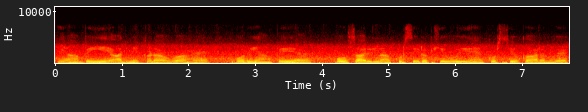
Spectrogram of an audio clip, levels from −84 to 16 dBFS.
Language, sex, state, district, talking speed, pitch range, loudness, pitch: Hindi, female, Haryana, Charkhi Dadri, 155 wpm, 195-200 Hz, -17 LUFS, 200 Hz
